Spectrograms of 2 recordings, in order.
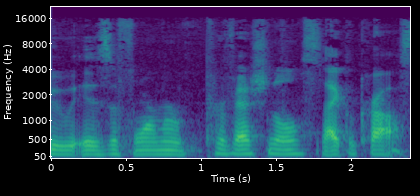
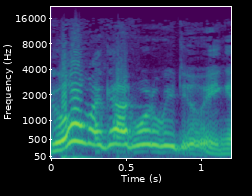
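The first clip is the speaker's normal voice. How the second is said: much higher, louder panicked squeal; mock panic; 6 dB louder than usual. The cycling industry reacting in alarm, a high panicked squeal. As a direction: squeal it like everyone's lost their heads.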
